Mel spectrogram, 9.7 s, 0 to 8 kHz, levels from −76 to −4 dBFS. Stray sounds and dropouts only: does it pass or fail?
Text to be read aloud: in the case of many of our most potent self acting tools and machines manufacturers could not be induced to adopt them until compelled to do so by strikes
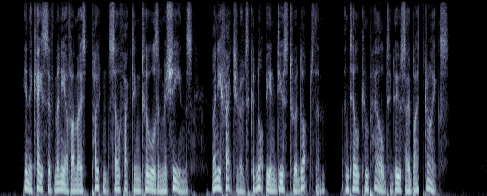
fail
